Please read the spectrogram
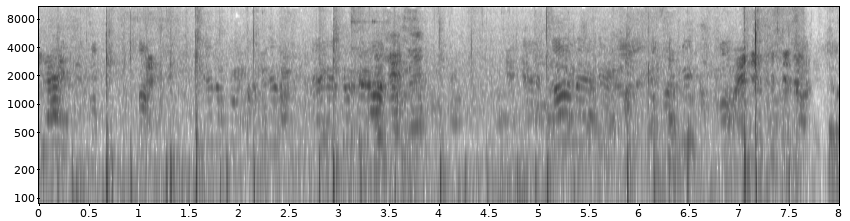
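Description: Footballs being kicked on a grass pitch in a passing drill: a dozen or so sharp thuds at irregular intervals, amid shouting voices.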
